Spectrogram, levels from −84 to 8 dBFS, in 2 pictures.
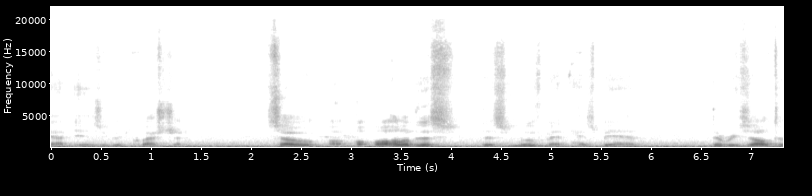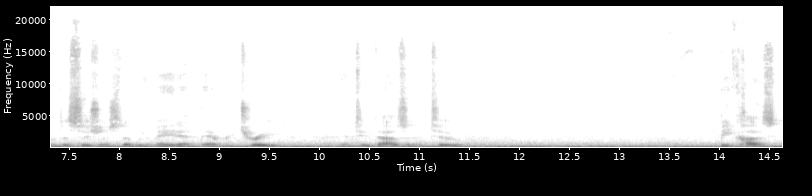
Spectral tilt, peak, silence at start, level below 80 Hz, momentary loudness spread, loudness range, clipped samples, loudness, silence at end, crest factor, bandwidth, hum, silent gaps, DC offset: -6.5 dB/octave; -18 dBFS; 0 s; -42 dBFS; 13 LU; 9 LU; under 0.1%; -42 LUFS; 0 s; 18 dB; 16.5 kHz; none; none; under 0.1%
